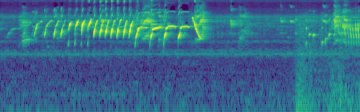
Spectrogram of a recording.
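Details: Young canary in full song, meant to set other canaries singing: a quick series of bright, high chirped notes building into a loud run, fading to scattered notes with a brief thump near the end.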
